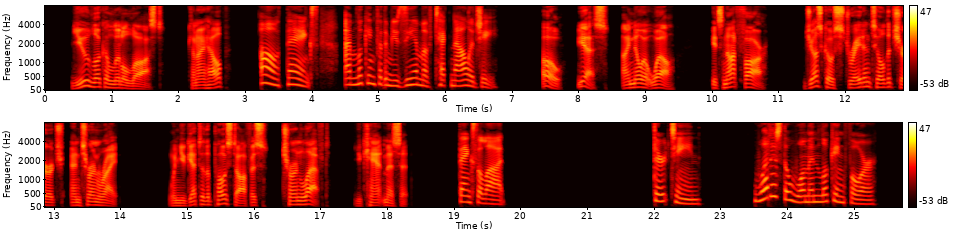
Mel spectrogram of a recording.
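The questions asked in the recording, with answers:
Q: What is the woman looking for?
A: The Museum of Technology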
